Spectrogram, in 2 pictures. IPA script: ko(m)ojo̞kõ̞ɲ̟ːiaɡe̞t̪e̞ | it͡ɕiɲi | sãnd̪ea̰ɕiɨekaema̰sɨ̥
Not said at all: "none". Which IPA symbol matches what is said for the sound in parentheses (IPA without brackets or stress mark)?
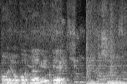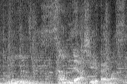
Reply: n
